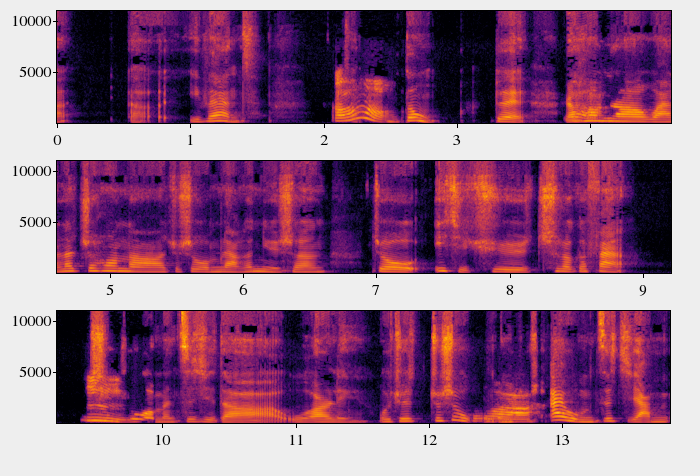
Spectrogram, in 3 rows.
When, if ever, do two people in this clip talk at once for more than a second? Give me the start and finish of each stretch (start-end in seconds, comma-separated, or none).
none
